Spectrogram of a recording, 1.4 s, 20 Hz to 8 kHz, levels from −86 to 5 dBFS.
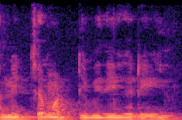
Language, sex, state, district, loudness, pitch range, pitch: Hindi, male, Uttar Pradesh, Shamli, -14 LUFS, 110-120 Hz, 110 Hz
